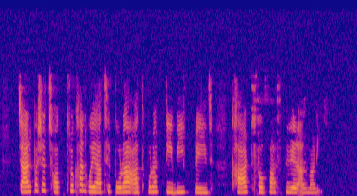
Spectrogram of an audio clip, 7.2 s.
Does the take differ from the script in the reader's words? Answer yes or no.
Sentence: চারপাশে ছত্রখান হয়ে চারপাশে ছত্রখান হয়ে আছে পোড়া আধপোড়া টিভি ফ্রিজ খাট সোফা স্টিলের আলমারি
yes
